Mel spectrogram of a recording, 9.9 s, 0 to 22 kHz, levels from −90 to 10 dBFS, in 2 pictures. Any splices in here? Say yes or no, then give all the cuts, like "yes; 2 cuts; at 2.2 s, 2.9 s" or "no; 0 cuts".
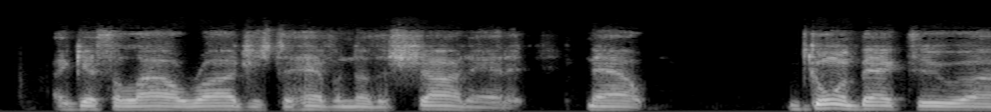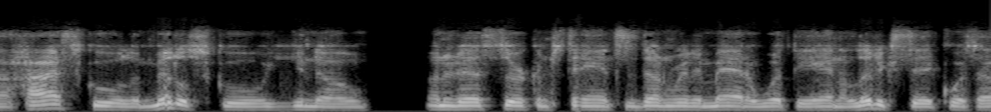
no; 0 cuts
